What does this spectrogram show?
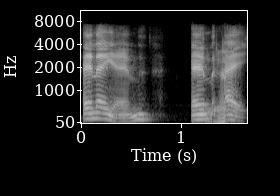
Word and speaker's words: Nan Madol: and I still said it wrong, but it's Nan Madol. Oh, I got it right. Okay. Ta-da! Yep. Is my pronunciation?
